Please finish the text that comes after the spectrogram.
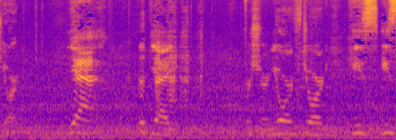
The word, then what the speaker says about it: Jorg: Jorg is like this, well, I pronounce Jorg.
